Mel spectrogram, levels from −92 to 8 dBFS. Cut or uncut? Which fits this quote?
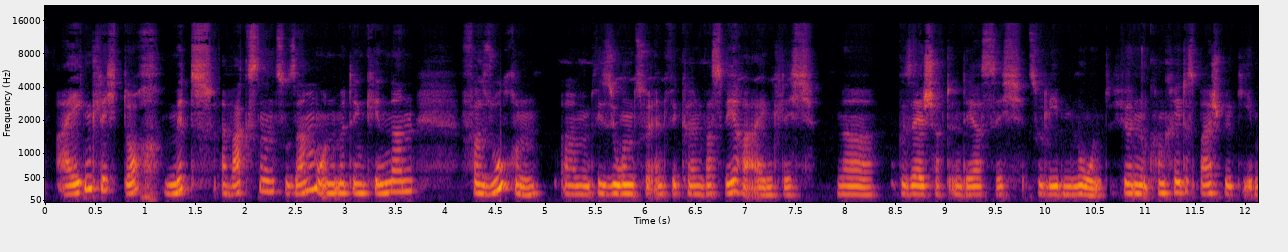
cut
